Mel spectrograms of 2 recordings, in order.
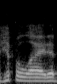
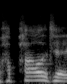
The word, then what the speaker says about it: Hippolyta: it led to this ongoing debate, of course, about how do you pronounce it. And I always called it Hippolyta, but I know Hippolyta is the way a lot of Mhm.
